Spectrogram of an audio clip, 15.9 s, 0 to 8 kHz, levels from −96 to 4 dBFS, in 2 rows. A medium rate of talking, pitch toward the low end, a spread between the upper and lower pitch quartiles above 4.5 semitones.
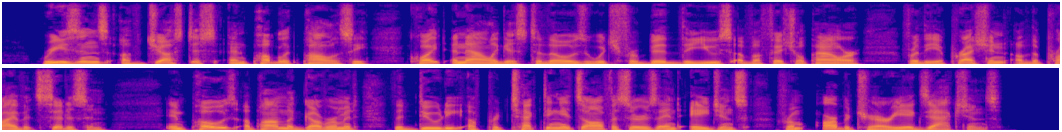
Yes: average, 145 wpm; low, 105 Hz; average, 5.1 semitones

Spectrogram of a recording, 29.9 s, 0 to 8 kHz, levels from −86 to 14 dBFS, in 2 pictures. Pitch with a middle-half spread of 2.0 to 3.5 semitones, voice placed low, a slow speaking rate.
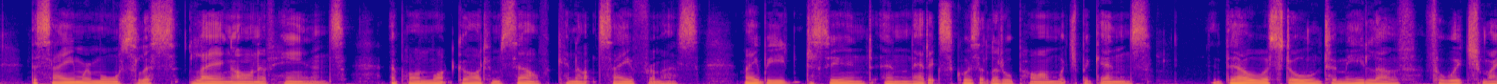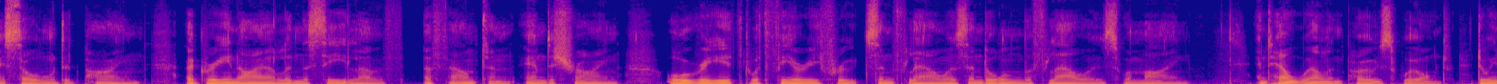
Yes: average, 2.9 semitones; low, 100 Hz; slow, 125 wpm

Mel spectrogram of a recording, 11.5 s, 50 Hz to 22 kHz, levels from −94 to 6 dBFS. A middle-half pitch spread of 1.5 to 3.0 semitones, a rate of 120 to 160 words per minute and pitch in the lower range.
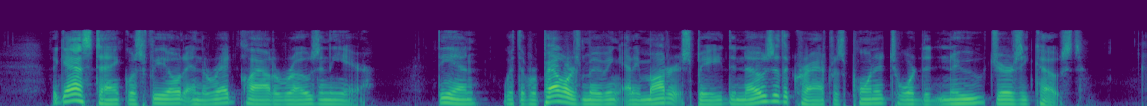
No: narrow, 2.4 semitones; average, 175 wpm; low, 115 Hz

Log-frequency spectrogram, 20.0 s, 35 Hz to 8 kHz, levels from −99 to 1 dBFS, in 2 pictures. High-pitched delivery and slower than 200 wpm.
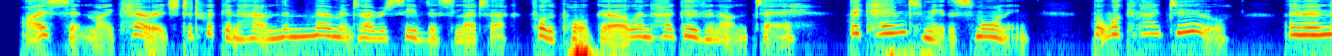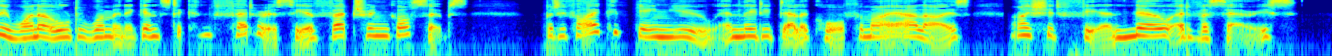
Yes: high, 240 Hz; average, 175 wpm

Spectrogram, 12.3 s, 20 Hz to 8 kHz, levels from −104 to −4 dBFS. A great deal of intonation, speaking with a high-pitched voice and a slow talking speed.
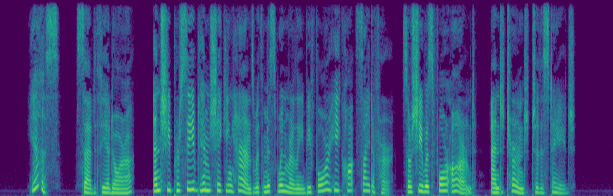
Yes: wide, 6.4 semitones; high, 215 Hz; slow, 130 wpm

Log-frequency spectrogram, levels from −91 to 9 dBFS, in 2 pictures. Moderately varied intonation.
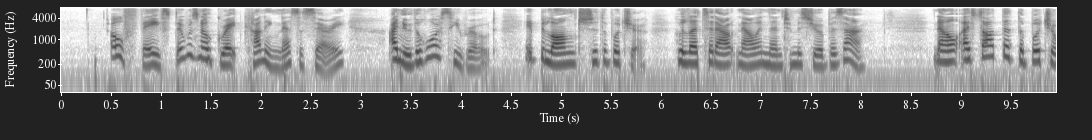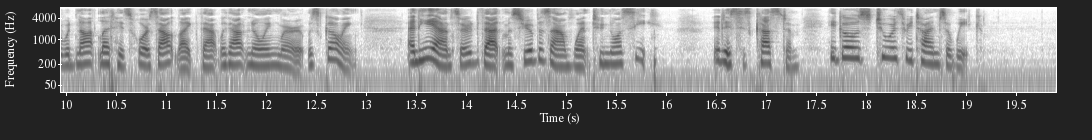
Yes: average, 4.7 semitones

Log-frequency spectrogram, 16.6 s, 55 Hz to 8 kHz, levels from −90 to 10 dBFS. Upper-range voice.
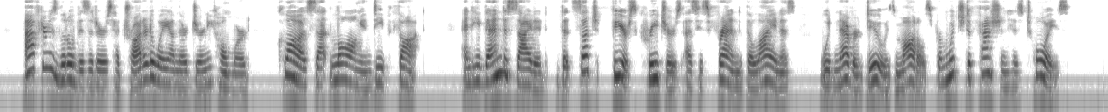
Yes: high, 205 Hz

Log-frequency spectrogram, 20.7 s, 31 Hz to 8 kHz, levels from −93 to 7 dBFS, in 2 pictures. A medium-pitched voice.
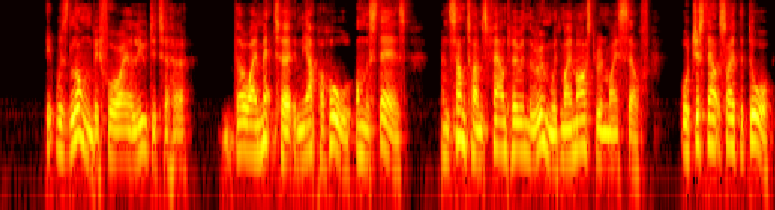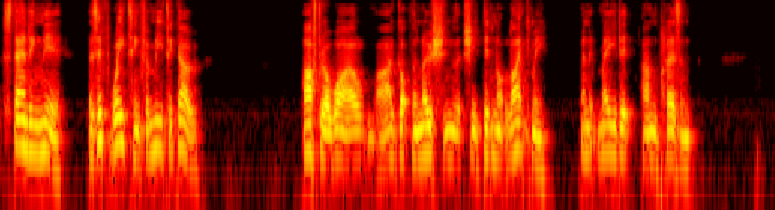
Yes: medium, 145 Hz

